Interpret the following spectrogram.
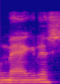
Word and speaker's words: Magness: Uh I'm really thrilled uh to uh to have uh Phil Magnus here. Am I pronouncing that right?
